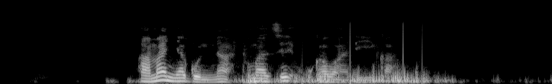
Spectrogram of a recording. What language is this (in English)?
Ganda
